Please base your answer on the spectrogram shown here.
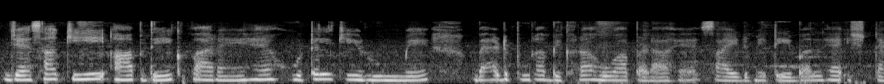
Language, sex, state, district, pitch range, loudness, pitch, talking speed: Hindi, female, Rajasthan, Bikaner, 195-215 Hz, -16 LUFS, 205 Hz, 155 wpm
